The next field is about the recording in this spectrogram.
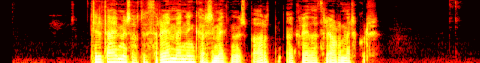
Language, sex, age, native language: Icelandic, male, 40-49, Icelandic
